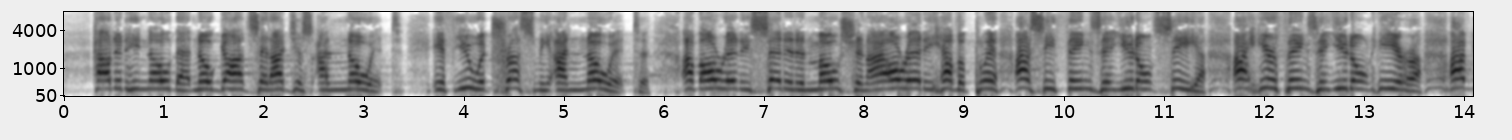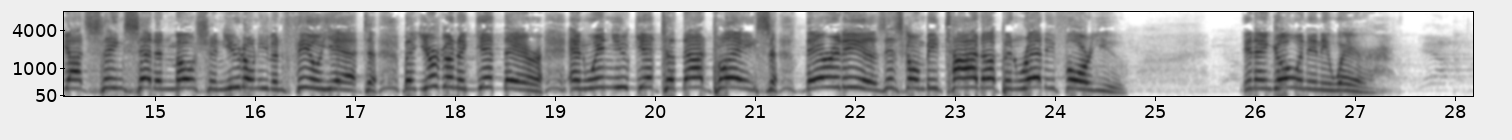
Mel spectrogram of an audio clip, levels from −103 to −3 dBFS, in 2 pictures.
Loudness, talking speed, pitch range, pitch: -18 LUFS, 185 wpm, 265-315 Hz, 290 Hz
